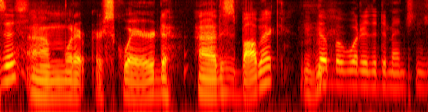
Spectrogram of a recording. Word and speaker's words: Baalbek: Speaking of putting shit on amazingness, have you guys heard of Baalbek?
